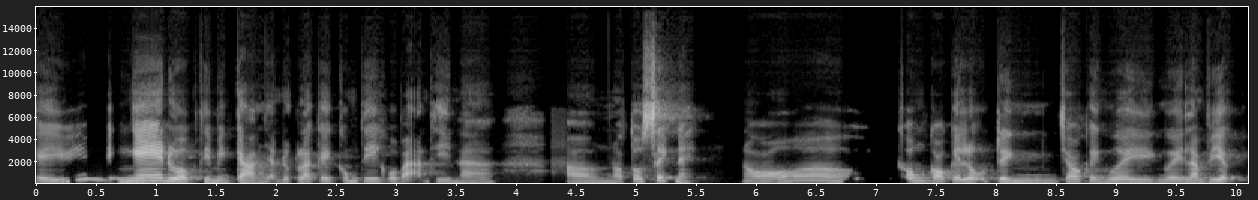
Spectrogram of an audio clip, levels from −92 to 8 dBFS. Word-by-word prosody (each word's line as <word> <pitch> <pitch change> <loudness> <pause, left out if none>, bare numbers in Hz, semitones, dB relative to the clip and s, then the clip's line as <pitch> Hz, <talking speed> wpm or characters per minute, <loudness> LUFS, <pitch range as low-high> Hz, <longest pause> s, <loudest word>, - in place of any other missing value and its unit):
cái 175 +2 -2 0.4
mình 225 -2 -5
nghe 255 +2 +10
được 225 -6 +4
thì 215 - -3
mình 190 -1 -7
cảm 165 -7 +4
nhận - - -7
được 185 0 -10
là 180 - +1
cái 175 -1 -3
công 230 +6 -9
ty 235 -1 -2
của 165 -7 -7
bạn - - -1
thì 175 -2 -6
là 160 -1 -7 0.6
ờ 85 0 -4
nó 160 - -6
toxic 215 - +6
này, 185 0 -3 0.4
nó, 180 +5 -2
ờ, 135 -4 -2 0.5
không 250 -2 -3
có 180 -2 +3
cái 185 0 -2
lộ 240 - +1
trình 195 -4 -3
cho 225 +3 +1
cái 190 -5 -5
người 200 -1 -3
người 185 -1 -3
làm 185 0 -1
việc, 190 -2 +1
190 Hz, 200 wpm, -25 LUFS, 180-220 Hz, 0.6 s, nghe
